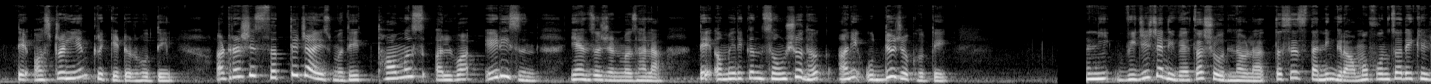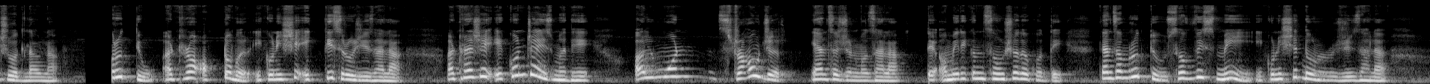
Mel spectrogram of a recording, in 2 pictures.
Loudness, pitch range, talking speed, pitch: -12 LUFS, 180-270 Hz, 115 wpm, 230 Hz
